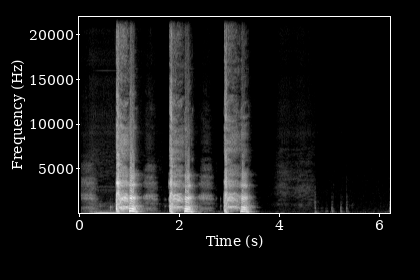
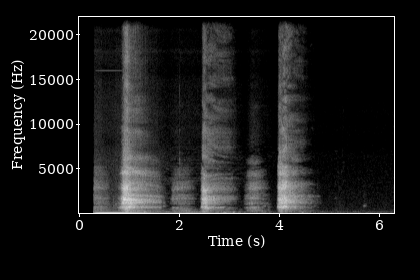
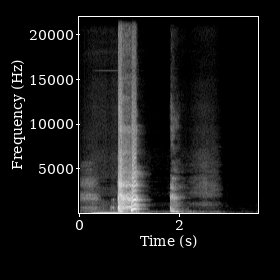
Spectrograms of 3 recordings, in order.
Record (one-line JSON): {"three_cough_length": "6.2 s", "three_cough_amplitude": 32768, "three_cough_signal_mean_std_ratio": 0.36, "exhalation_length": "6.3 s", "exhalation_amplitude": 20964, "exhalation_signal_mean_std_ratio": 0.48, "cough_length": "3.6 s", "cough_amplitude": 32768, "cough_signal_mean_std_ratio": 0.4, "survey_phase": "beta (2021-08-13 to 2022-03-07)", "age": "45-64", "gender": "Female", "wearing_mask": "No", "symptom_none": true, "smoker_status": "Ex-smoker", "respiratory_condition_asthma": true, "respiratory_condition_other": false, "recruitment_source": "REACT", "submission_delay": "1 day", "covid_test_result": "Negative", "covid_test_method": "RT-qPCR"}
